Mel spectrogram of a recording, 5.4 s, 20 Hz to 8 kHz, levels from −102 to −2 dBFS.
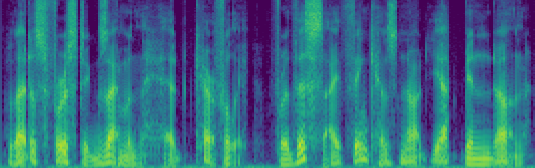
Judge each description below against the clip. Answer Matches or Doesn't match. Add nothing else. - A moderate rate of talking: Matches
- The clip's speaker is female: Doesn't match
